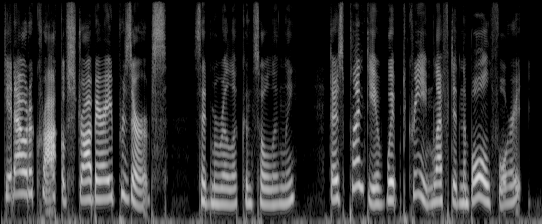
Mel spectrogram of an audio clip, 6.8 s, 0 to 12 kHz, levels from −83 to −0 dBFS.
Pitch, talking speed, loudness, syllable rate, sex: 250 Hz, 185 wpm, -23 LUFS, 5.9 syllables/s, female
